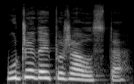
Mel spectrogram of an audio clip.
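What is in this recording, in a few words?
"вуджӧдӧй пӧжалуйста", Komi, female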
